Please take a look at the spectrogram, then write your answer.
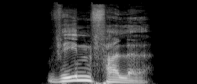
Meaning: dative of Wenfall
- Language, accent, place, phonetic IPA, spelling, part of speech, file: German, Germany, Berlin, [ˈveːnfalə], Wenfalle, noun, De-Wenfalle.ogg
